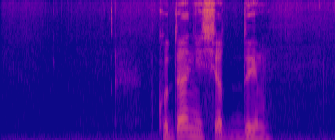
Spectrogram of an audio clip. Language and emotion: Russian, neutral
